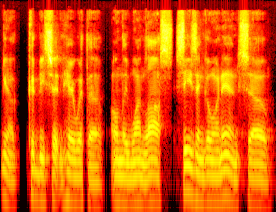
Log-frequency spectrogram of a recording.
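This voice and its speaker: A man with a cold and a raspy voice, chatting casually as a podcast host about basketball. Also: sits low, normal speed. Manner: relaxed, rambling, many fillers. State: hoarse from a cold. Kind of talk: casual sports chat.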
